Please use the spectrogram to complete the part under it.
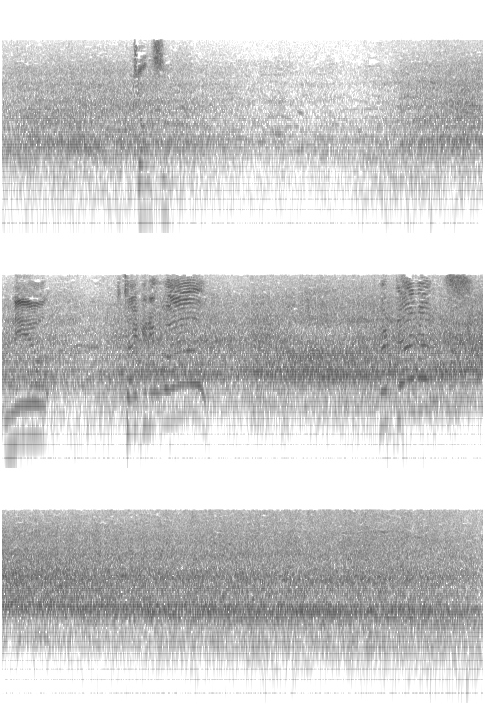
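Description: A large stadium crowd roars loudly, swelling into a great cheer.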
